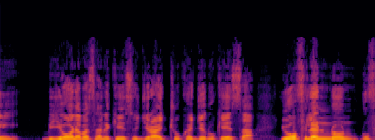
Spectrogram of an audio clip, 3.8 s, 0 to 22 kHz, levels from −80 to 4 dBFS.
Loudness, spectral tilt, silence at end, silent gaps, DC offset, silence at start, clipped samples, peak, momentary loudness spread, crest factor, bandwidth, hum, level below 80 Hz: -21 LUFS; -5 dB/octave; 0 s; none; under 0.1%; 0 s; under 0.1%; -6 dBFS; 10 LU; 16 dB; 16 kHz; none; -64 dBFS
